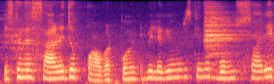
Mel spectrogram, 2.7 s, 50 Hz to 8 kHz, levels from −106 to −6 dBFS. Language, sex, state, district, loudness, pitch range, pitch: Hindi, male, Punjab, Fazilka, -17 LUFS, 180-220 Hz, 200 Hz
